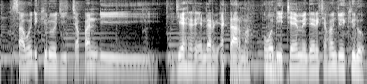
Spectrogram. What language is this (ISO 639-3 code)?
ful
